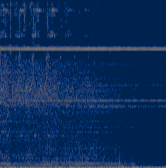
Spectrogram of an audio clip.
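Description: Deep bass drone of a broadcaster's sign-off ident, with a steady tone above it and soft pulses that come closer together toward the end.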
